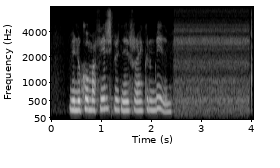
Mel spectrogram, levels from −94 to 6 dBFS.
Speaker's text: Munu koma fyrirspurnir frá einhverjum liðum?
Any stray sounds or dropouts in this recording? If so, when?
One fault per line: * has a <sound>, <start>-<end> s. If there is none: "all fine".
all fine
